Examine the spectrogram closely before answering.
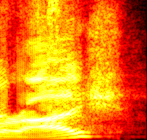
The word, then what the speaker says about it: Barrage: But I did get to try barrage. I don't know how you pronounce. Barrage.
